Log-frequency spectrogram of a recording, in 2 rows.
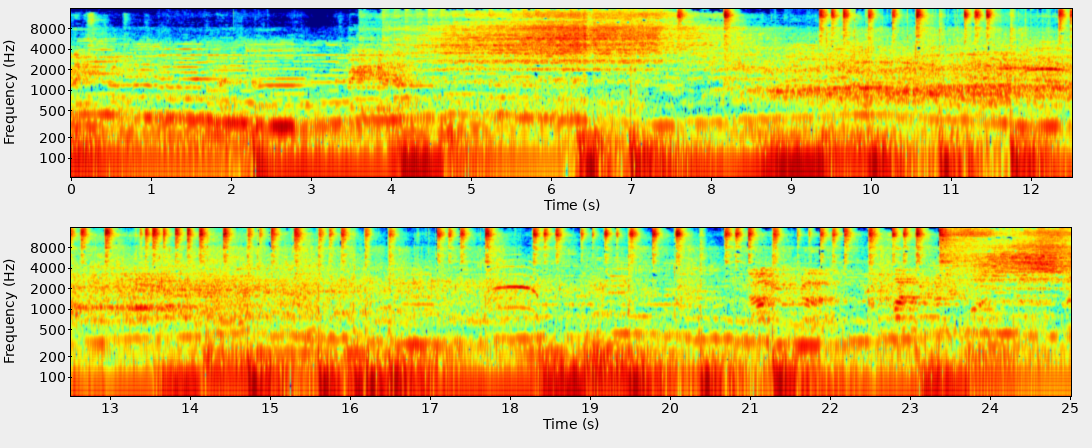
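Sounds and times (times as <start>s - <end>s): deep bass line: 0.0s - 25.0s
keyboard: 0.0s - 25.0s
violin melody: 0.0s - 25.0s
drum kit with cymbals: 4.6s - 25.0s.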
